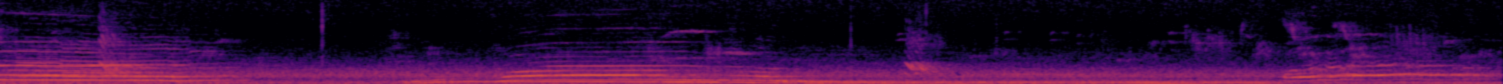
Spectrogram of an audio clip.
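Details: Domestic shorthair cats defending territory, Tom and Mimi facing a neighbourhood stray; a high yowl, then a low swelling moan that arches up and sinks into a growl, followed by another rising wail.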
